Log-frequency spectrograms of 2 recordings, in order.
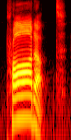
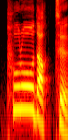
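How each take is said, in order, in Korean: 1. 영어식 음절과 모음으로 발음해요. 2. 한국식 음절과 모음으로 발음해요.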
